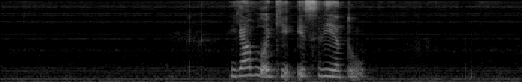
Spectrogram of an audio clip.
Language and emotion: Russian, sad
